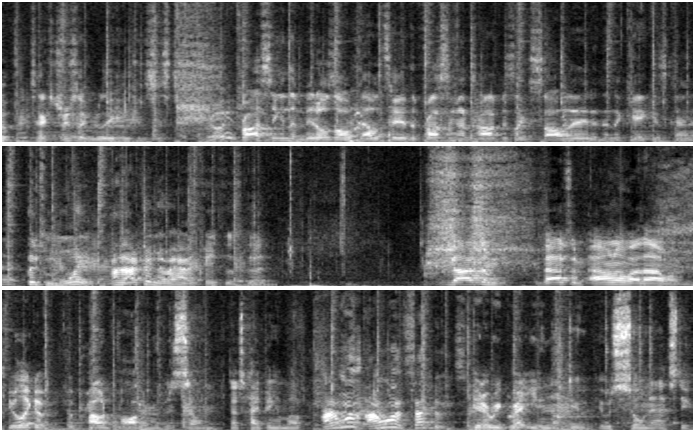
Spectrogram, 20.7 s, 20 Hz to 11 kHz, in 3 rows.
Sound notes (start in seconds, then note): 9.0 chuckles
